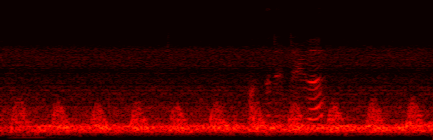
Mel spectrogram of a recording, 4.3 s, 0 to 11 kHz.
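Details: Fetal heartbeat at 12.5 weeks of pregnancy on a home Angel Sounds Doppler: rapid, regular whooshing at about 150 bpm that fades and returns; mother suspects two heartbeats (twins), unconfirmed.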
